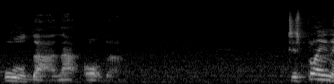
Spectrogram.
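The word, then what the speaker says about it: Ul'dah: the adventurer's guild except so it's pronounced ulda and that order just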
